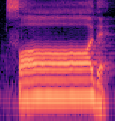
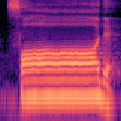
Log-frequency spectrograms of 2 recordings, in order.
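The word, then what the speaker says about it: ص: তাহলে আপনারা জিহ্বার আগা, সামনের নিচের 2 দাঁতের পেট ও আগার সঙ্গে লাগিয়ে উচ্চারণ করুন সদে। আবার বলুন সদে।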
